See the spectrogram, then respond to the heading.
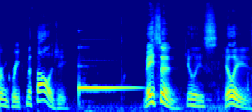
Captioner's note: bell dings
